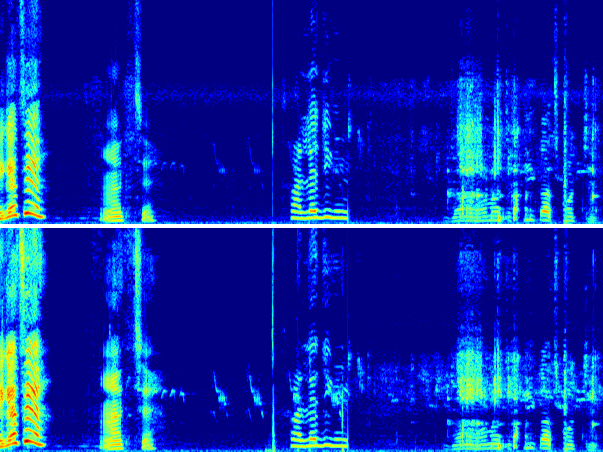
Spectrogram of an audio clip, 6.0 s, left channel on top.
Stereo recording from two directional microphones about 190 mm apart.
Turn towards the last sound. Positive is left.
turn(degrees=10)  # may be behind; listen again after turning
